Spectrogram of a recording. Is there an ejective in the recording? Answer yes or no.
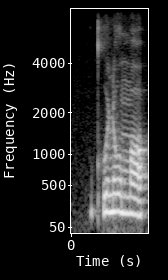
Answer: yes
